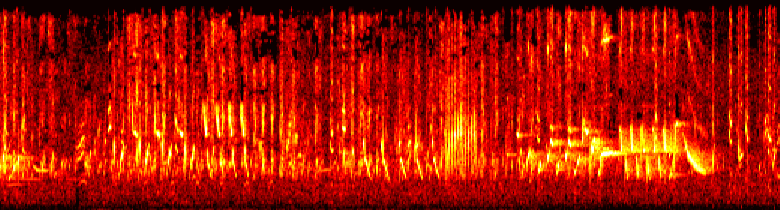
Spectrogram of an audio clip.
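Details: Pet goldfinch pours out a rapid, liquid twittering song of high tinkling notes and buzzy trills, running almost without pause.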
